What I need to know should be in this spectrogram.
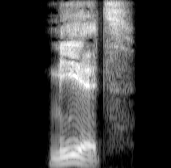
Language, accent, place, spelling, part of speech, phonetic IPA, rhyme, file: German, Germany, Berlin, Mehls, noun, [meːls], -eːls, De-Mehls.ogg
- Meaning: genitive singular of Mehl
